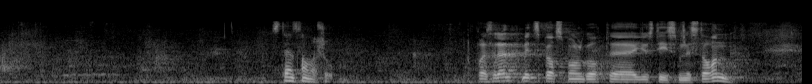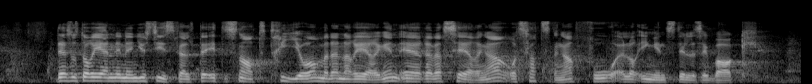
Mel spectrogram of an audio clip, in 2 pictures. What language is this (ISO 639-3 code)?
nor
